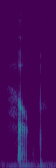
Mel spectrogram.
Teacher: >> And then for help, you need a clear L. And the final P sound needs that full lip closure.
